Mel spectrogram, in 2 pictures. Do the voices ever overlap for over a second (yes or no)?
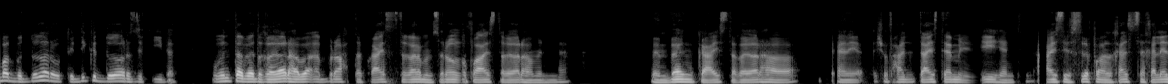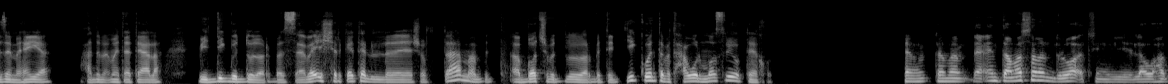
no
